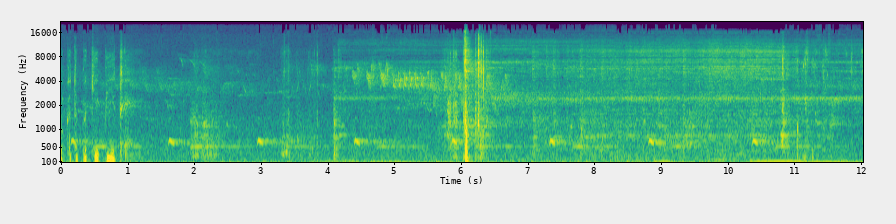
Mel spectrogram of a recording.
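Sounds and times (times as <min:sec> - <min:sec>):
gas burner hissing: 0:03.8 - 0:12.0
sharp clicks: 0:05.8 - 0:08.5.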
